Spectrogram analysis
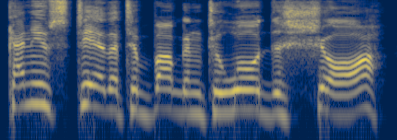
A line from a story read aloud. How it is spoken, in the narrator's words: Klaus yelled over the sound of the stream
